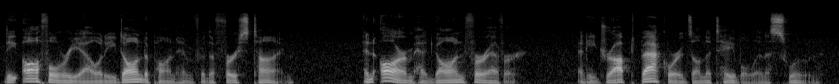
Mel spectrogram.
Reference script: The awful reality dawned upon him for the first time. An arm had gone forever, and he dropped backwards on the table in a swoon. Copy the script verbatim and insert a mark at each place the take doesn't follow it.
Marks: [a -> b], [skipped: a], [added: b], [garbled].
The awful reality dawned upon him for the first time. An arm had gone forever, and he dropped backwards on the table in a swoon.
